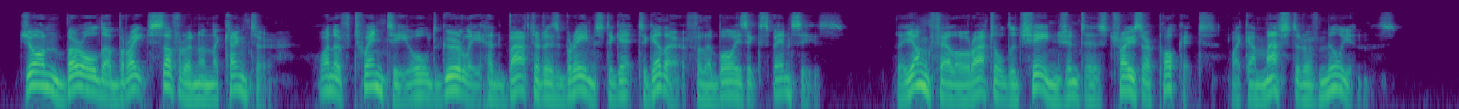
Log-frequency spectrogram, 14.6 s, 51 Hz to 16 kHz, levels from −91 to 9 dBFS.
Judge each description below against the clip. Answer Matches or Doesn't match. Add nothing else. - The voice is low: Matches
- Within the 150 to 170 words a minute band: Matches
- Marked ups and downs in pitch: Matches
